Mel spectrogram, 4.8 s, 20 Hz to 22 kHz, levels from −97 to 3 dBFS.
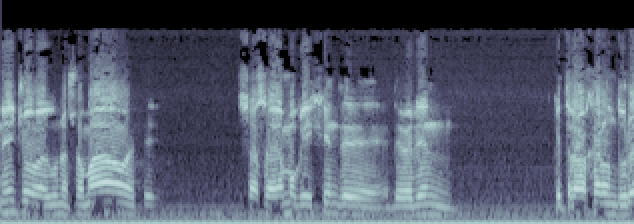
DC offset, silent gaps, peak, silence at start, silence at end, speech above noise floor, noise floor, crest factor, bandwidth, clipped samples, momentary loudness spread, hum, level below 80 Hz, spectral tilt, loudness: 7%; none; -2 dBFS; 0 s; 0 s; 22 dB; -38 dBFS; 14 dB; 13.5 kHz; under 0.1%; 12 LU; 50 Hz at -40 dBFS; -40 dBFS; -1.5 dB/octave; -14 LUFS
